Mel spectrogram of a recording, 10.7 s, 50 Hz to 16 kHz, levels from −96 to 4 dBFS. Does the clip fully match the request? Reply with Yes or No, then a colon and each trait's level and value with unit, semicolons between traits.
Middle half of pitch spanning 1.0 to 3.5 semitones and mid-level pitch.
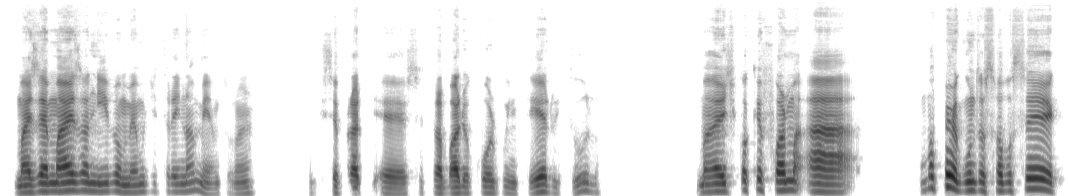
No: average, 4.0 semitones; medium, 145 Hz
